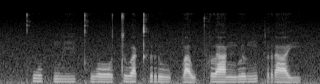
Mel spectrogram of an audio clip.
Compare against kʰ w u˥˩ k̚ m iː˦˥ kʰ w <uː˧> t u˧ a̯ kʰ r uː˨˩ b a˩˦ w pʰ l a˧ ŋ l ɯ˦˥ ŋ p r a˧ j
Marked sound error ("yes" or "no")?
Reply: yes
